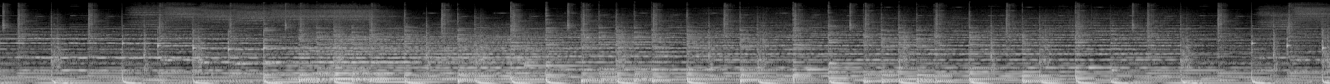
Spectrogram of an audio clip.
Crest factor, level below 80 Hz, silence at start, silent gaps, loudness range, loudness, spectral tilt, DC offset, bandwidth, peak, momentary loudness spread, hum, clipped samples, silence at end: 14 dB; -22 dBFS; 0 s; none; 3 LU; -17 LUFS; -5.5 dB/octave; 0.2%; 19.5 kHz; -2 dBFS; 5 LU; none; under 0.1%; 0 s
